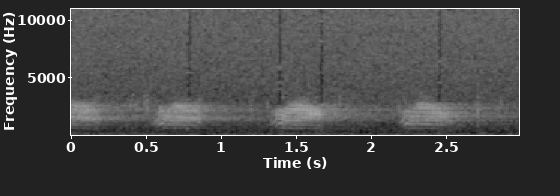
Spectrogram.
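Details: At 7:40 am on 12 October 2020, a courting white-tailed eagle pair at their nest in Latvia's Slītere National Park. The male is rebuilding the nest. Four harsh, grating notes come at roughly even intervals of about 0.8 seconds against a faint hiss.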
